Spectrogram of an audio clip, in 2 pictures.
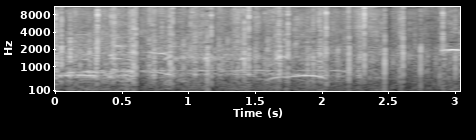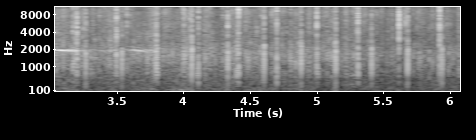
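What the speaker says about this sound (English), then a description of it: "Go ahead and give them a round of applause, folks." A crowd at a Texas political rally bursts into a sustained round of applause, dense clapping that stays loud and steady throughout with a few whoops and shouts rising over it.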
